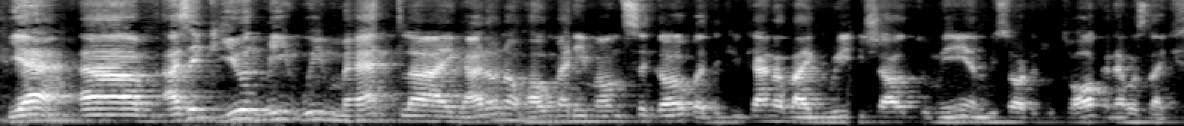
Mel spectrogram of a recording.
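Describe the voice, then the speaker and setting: A man's voice: mid-range voice, fairly even intonation, normal speed, few pauses, a little hiss or hum. Echoey male live-stream host, effusive. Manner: effusive, repeats words for emphasis. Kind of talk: enthusiastic, informal live interview hosting.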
